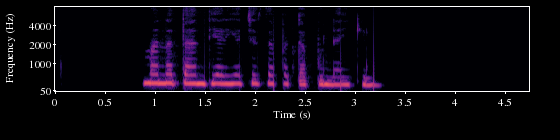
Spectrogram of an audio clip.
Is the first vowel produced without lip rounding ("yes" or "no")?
yes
